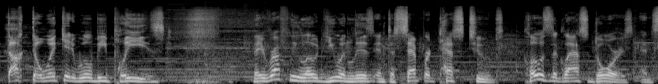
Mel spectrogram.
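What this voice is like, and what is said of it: Usual voice. Nothing is said of it.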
